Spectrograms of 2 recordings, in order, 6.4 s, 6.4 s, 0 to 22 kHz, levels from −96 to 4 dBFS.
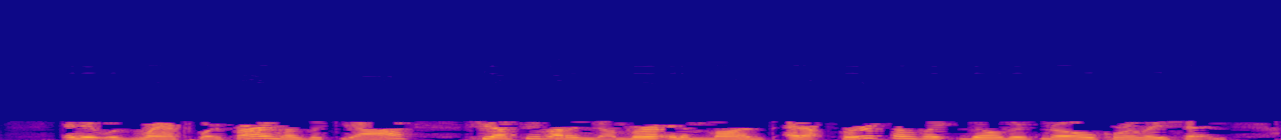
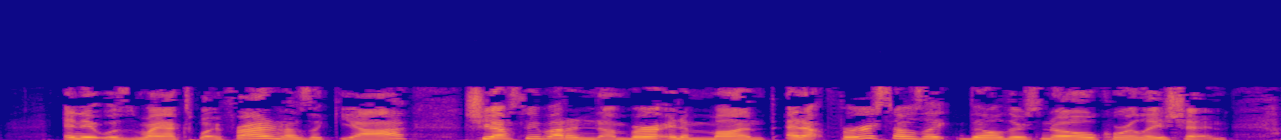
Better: second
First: garbled, watery; badly; nothing above 2.5 kHz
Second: garbled, watery; slightly; nothing above 8 kHz

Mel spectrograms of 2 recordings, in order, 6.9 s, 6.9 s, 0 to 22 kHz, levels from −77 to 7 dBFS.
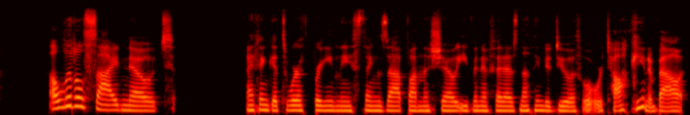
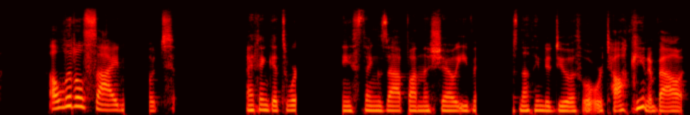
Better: first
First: none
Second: audio cutting out; at 1 s, at 3 s and at 5 s

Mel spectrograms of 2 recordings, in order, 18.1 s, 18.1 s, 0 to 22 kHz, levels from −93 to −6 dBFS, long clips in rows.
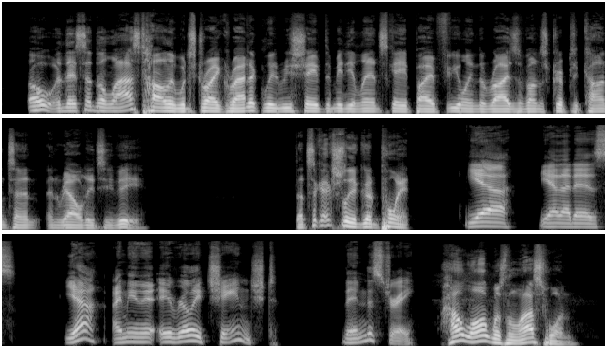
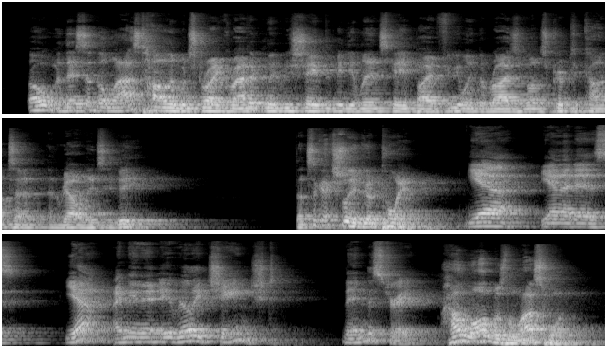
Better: first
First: none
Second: room echo; slight; dies away in 0.7 s // off-mic speech; somewhat distant

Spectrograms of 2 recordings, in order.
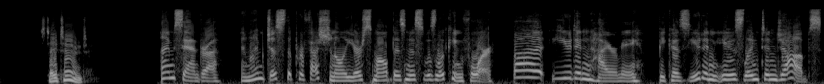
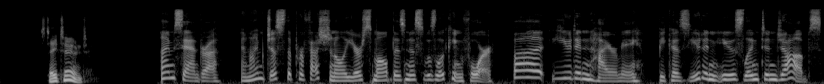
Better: second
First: distortion; slight; 11% of the sound clipped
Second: none

